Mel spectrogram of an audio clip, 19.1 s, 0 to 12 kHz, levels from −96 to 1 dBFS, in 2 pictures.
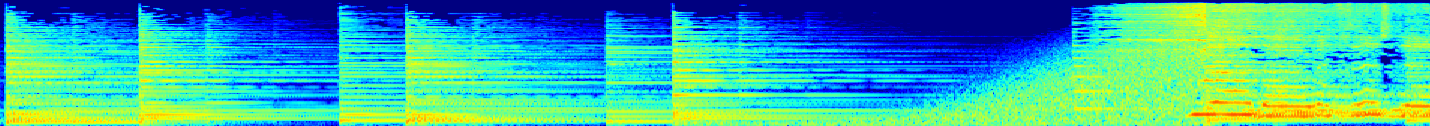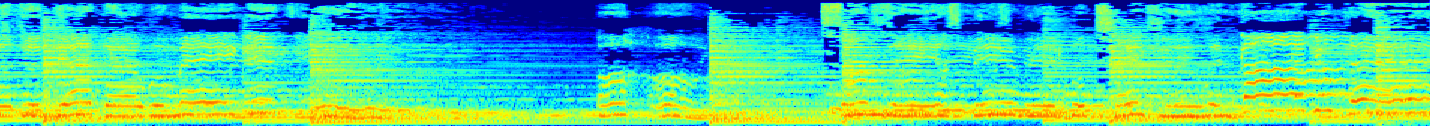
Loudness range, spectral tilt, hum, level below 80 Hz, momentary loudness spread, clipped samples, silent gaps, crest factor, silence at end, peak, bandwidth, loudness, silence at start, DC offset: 12 LU; -3.5 dB/octave; none; -52 dBFS; 19 LU; under 0.1%; none; 20 dB; 0 s; -4 dBFS; 11.5 kHz; -22 LUFS; 0.05 s; under 0.1%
